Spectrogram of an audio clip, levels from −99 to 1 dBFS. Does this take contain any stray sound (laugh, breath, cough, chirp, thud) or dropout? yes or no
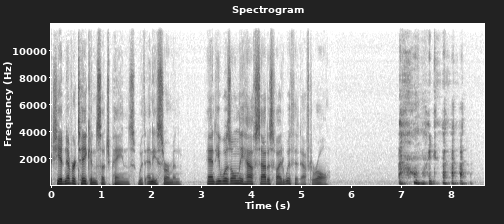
yes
